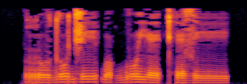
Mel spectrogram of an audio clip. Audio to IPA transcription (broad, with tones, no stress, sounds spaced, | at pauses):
r u˨ d uː˦ d͡ʒ iː˦ ɓ o˨ ɡ͡b uː˦ j eː˨ kʰ e˨ z iː˨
